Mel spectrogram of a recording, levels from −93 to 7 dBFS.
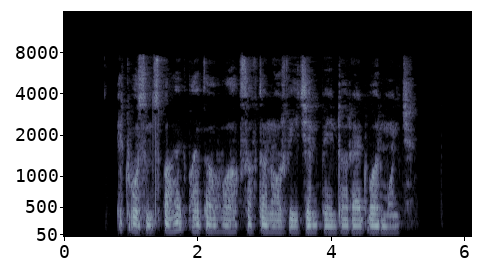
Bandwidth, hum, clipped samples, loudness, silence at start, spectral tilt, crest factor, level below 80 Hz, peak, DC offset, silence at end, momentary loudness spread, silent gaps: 8.2 kHz; none; under 0.1%; -35 LUFS; 0.8 s; -4.5 dB/octave; 20 dB; -76 dBFS; -16 dBFS; under 0.1%; 0.85 s; 9 LU; none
